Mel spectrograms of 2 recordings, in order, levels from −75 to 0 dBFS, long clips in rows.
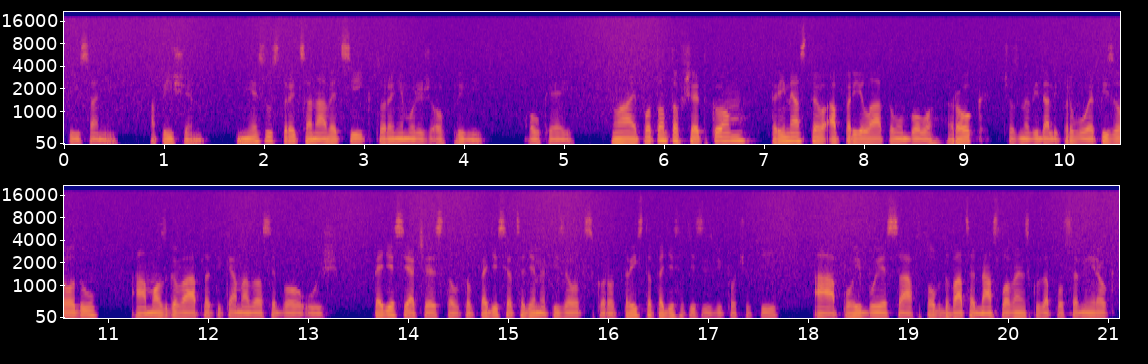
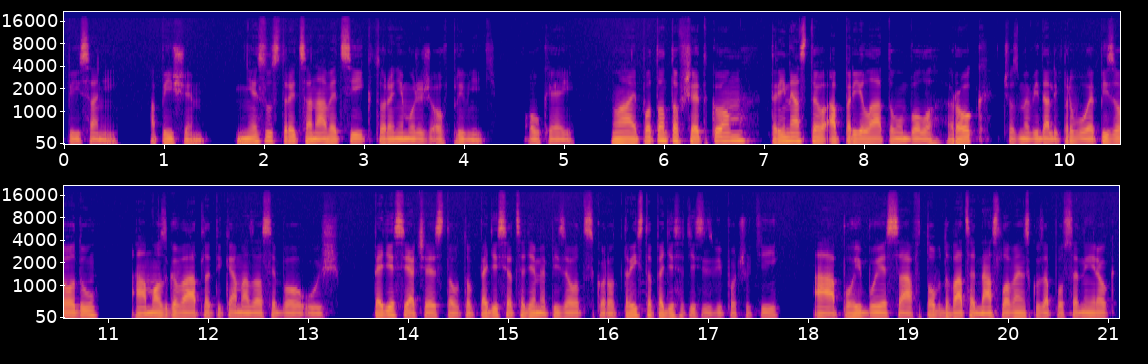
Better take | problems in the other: second | hiss; loud; throughout; 5 dB below the speech; faint in the second

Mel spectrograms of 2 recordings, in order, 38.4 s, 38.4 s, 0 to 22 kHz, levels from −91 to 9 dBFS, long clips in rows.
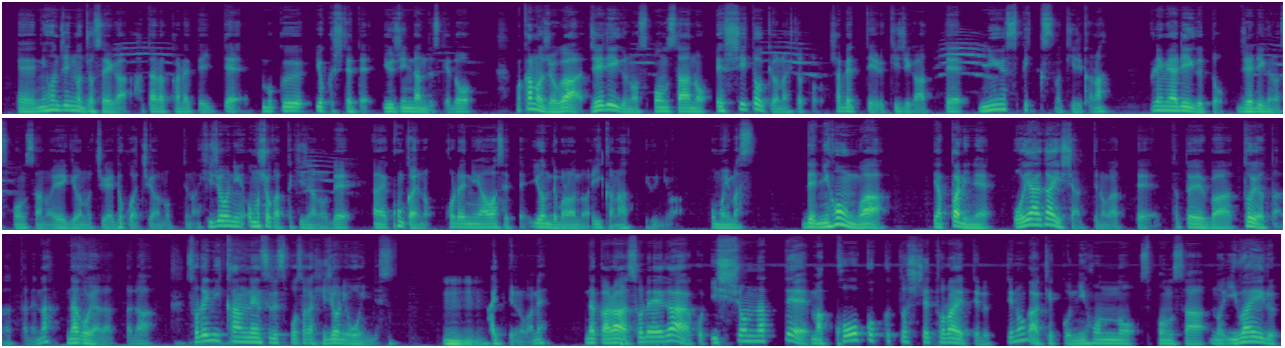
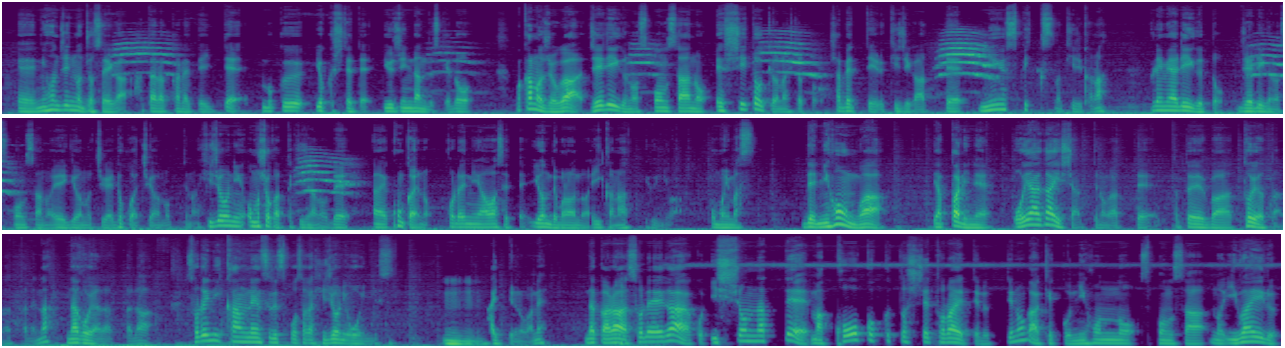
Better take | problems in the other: first | animal sounds; loud; throughout; 4 dB below the speech; faint in the first

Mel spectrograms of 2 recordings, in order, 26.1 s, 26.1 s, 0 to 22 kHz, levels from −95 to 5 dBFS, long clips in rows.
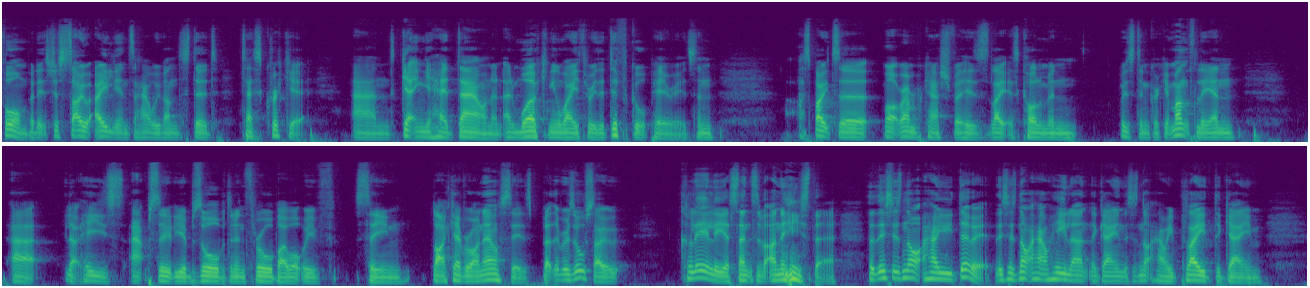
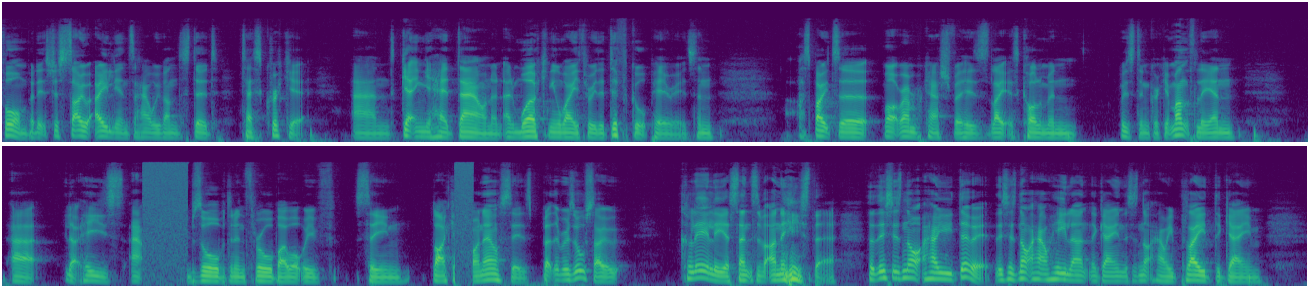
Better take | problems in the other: first | audio cutting out; filled with static; at 14 s and at 18 s

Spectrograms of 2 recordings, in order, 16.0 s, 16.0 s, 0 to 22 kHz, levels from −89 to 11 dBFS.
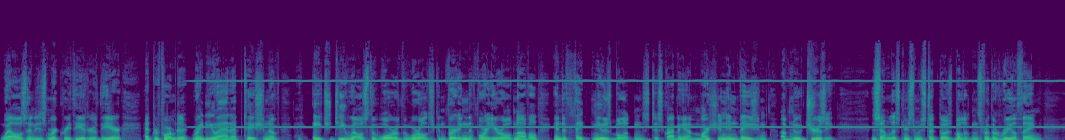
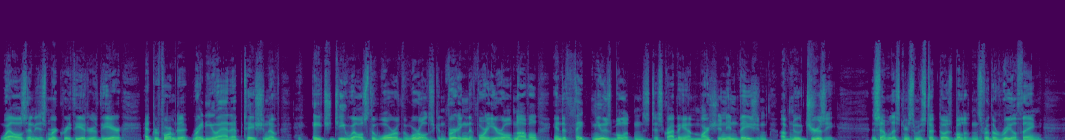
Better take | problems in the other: second | high-pitched whine; noticeable; from 3 s on; 2 kHz, 15 dB below the speech

